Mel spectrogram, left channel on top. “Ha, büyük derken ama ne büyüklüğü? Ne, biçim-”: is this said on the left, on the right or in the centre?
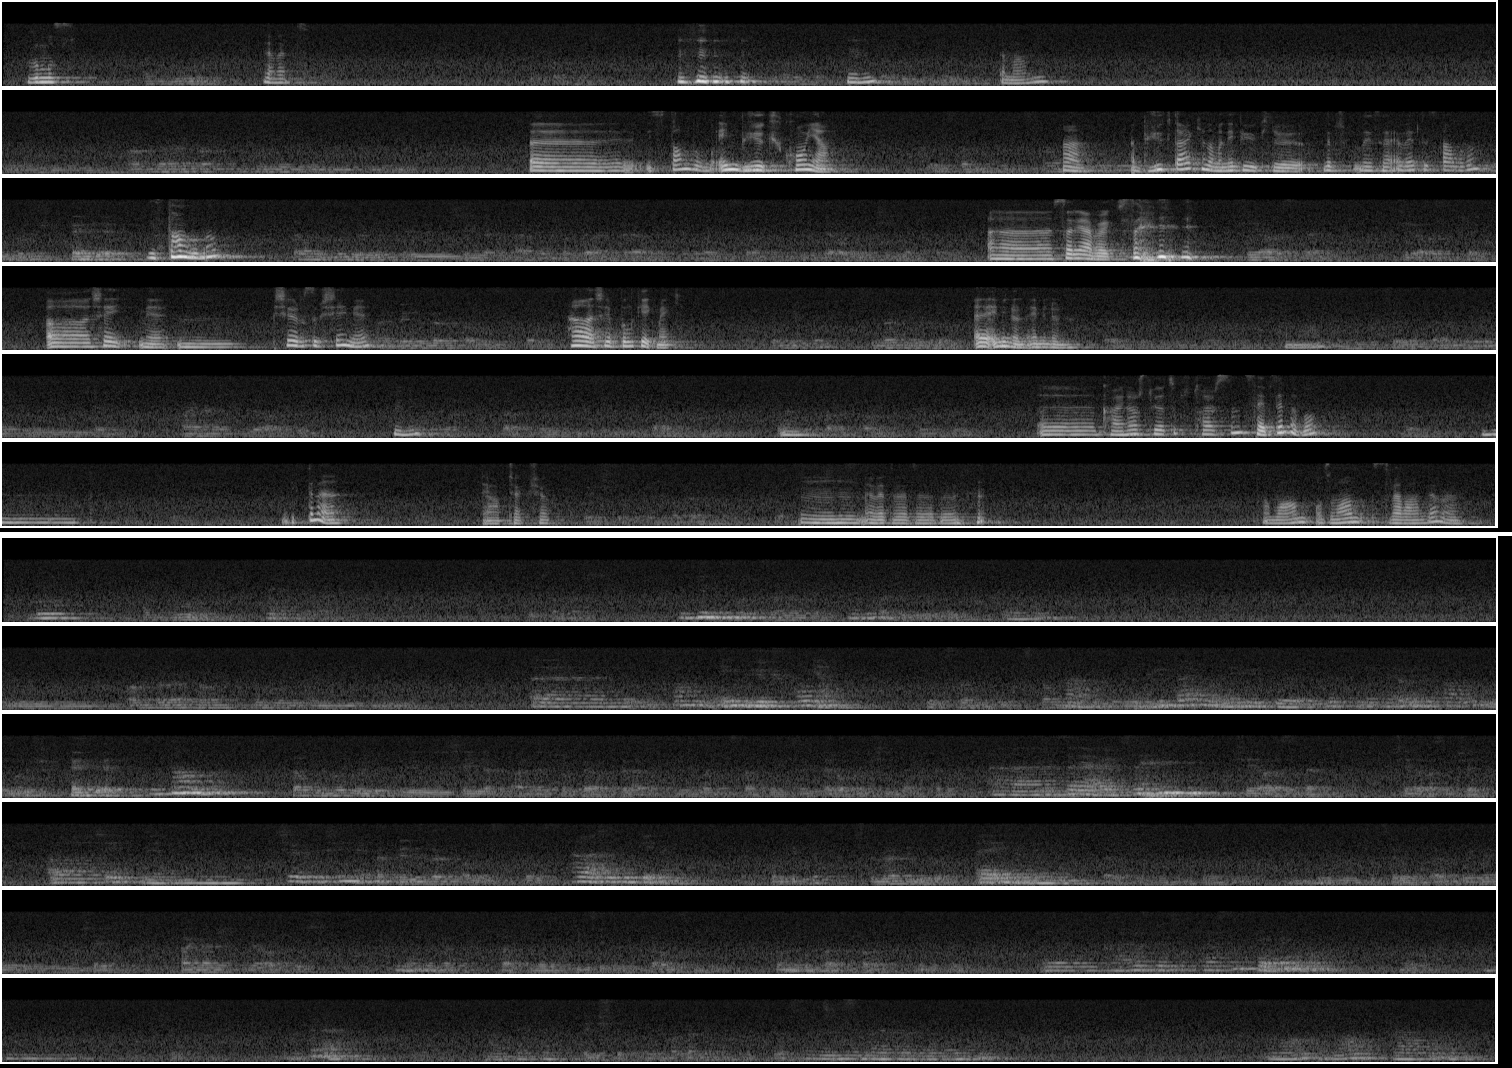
Left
